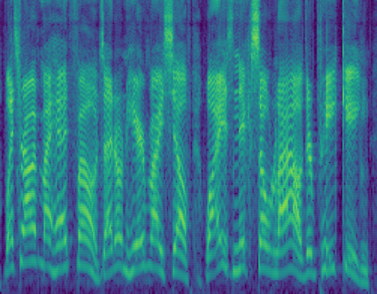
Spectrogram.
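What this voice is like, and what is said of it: Imitates a very old woman's voice. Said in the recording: “impersonating like a 95-year-old woman”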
